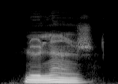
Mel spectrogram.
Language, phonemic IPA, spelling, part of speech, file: French, /lɛ̃ʒ/, linge, noun, Fr-linge.ogg
- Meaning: 1. linen 2. cloth 3. laundry 4. towel 5. clothing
